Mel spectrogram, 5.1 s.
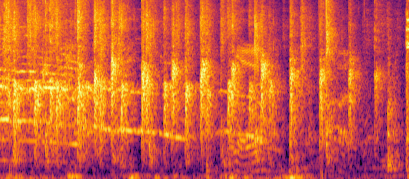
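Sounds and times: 
audience clapping: 0.0 - 5.0.

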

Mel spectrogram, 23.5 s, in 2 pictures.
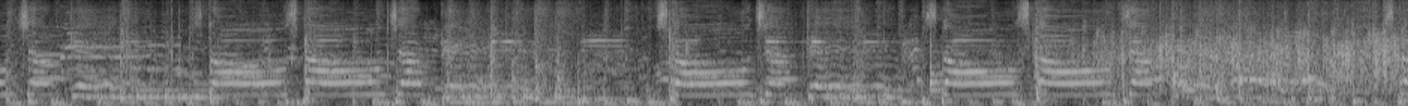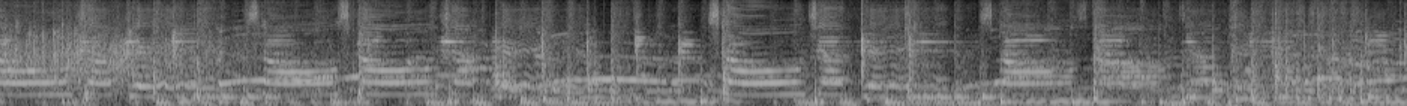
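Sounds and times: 
voices shouting and cheering: 0.0 - 23.4
speech: 0.2 - 1.0
loud crowd applause: 8.6 - 14.2, 22.0 - 23.4.

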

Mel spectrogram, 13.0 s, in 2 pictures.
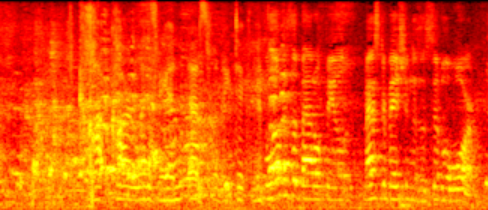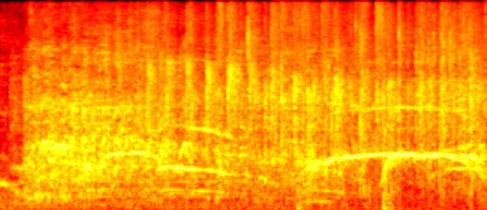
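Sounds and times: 
audience laughter: 0.0 - 4.0, 6.6 - 8.8
crowd voices: 1.1 - 3.8
speech: 1.3 - 9.3
audience applause: 7.7 - 13.0.

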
